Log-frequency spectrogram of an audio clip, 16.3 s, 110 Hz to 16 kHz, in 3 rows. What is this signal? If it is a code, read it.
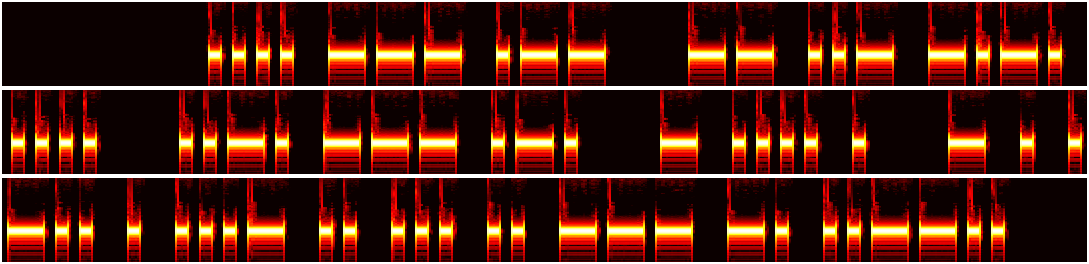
Morse code, heard as a keyed tone, about 21 wpm, 700 Hz. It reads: HOW MUCH FOR THE TELEVISION?
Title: Sentences from Top 1000 Words - Review Part 4 - 20wpm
